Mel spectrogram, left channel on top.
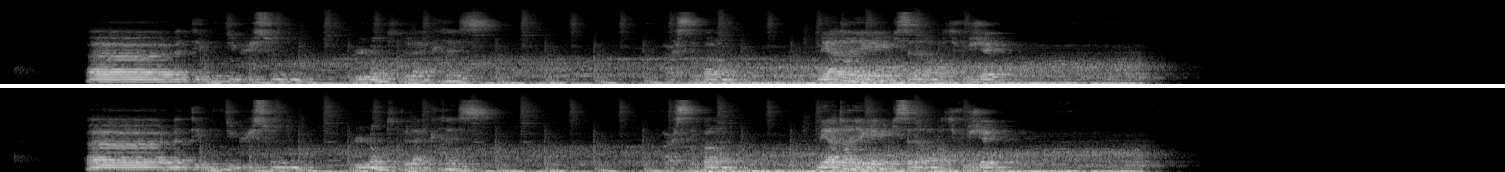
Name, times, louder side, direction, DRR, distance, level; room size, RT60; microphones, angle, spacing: voice 1, 0.9-3.0 3.5-4.9 6.6-7.4 8.2-10.0, right 1 dB, 40° right, -2 dB, 0.4 m, -21 dB
sound 1, 1.0-11.4, left 1 dB, 85° left, 0.4 m, -25 dB
sound 2, 2.0-9.8, equal, 20° right, 0.8 m, -32 dB
2.1 x 2.0 x 3.4 m, 1.1 s
head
